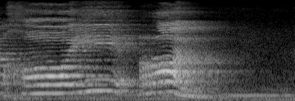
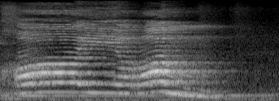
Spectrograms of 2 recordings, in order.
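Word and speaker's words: خَيْرًا: Nah, tanwin menghadapi huruf mim, maka cara membacanya bukan khairon, tapi bunyi an ini dirubah ke huruf yang di depannya menjadi khairom.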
